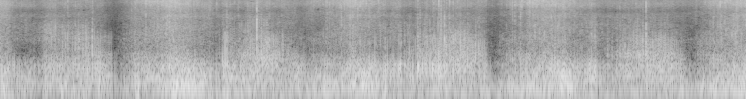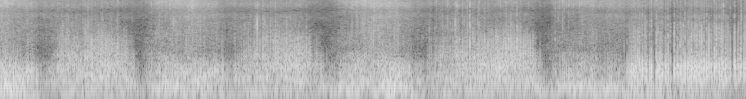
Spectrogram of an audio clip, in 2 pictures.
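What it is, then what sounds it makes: Metallic woven fabric pillow. Long nails on both hands scratch hard across a large, soft, filled cushion with a textured silver-gold metallic woven fabric cover. The result is a dense, rough, rumbling scratch sound, mostly low in pitch, coming in repeated surging strokes with brief dips between them and a faint high hiss on top.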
